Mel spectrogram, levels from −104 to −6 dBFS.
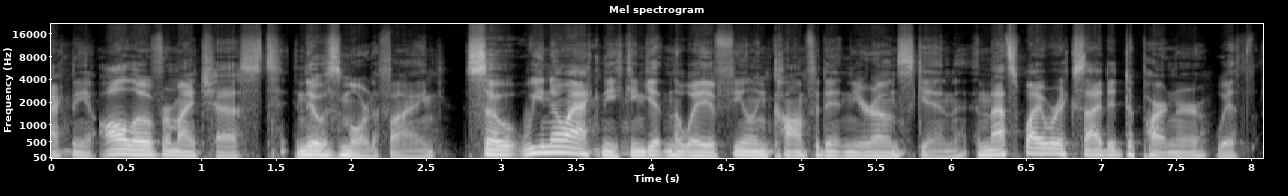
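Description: Speech runs through the whole clip with sample clock jitter: the converter's timing wanders by something like a microsecond or two, so each sample lands slightly off its proper instant. The error follows how fast the waveform is changing, giving a fine roughness roughly 35 dB under the voice that swells on loud, bright syllables. Unlike a steady noise floor or hiss, it disappears entirely in the pauses between phrases.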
